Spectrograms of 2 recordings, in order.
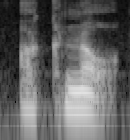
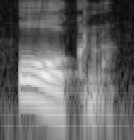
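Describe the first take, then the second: First: The stress is on the second syllable. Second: The stress is on the first syllable. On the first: The speaker calls it right. "se on venäjäksi akno" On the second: The speaker calls it wrong. "jos siinä olisikin paino siinä alussa"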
